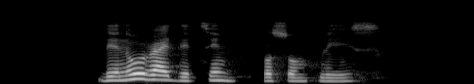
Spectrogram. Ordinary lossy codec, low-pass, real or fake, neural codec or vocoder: AAC, 48 kbps; 7.2 kHz; fake; autoencoder, 48 kHz, 32 numbers a frame, DAC-VAE, trained on Japanese speech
